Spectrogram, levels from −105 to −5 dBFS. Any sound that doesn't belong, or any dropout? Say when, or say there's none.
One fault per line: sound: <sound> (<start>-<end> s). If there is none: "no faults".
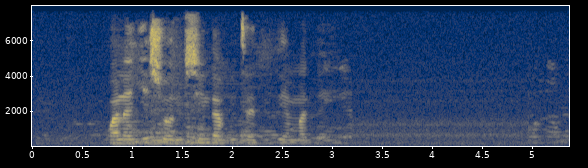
no faults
